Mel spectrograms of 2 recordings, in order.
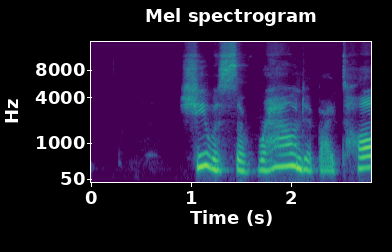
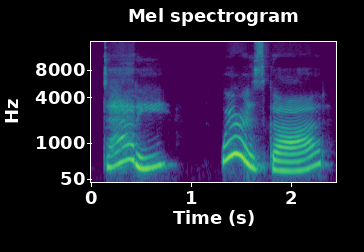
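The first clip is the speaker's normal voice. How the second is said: higher-pitched little questioner; lightly voiced child, pitched up and curious; child's question; 6 semitones higher, 5 dB louder than usual. A narrator's reading. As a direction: ask Daddy, voice lifted high. Child asks her father.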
